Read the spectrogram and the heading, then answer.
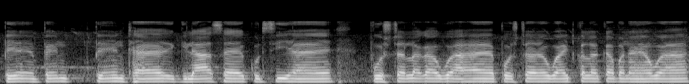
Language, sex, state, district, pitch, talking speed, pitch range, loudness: Hindi, male, Bihar, West Champaran, 135 Hz, 165 wpm, 135-140 Hz, -12 LUFS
